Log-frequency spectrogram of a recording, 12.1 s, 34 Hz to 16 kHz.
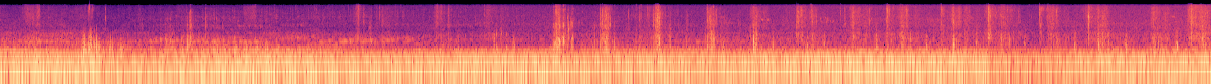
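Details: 2000 Chevy 4.8 V8 truck revved lightly with four coils deliberately unplugged, running on four of eight cylinders; rough, lumpy rumble with uneven ticking pulses over a low drone.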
